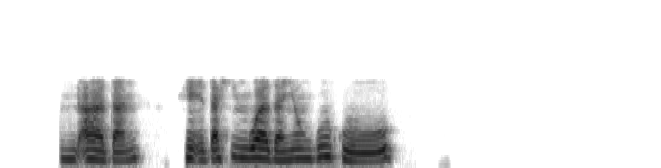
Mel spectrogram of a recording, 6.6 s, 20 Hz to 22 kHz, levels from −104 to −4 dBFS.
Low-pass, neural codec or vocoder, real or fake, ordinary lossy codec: 3.6 kHz; none; real; Opus, 64 kbps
